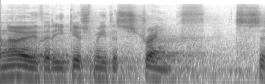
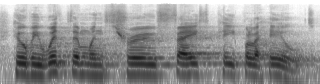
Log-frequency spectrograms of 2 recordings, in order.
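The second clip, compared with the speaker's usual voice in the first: preaching refrain; 2 semitones higher, 5 dB louder than usual. Real, not acted.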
